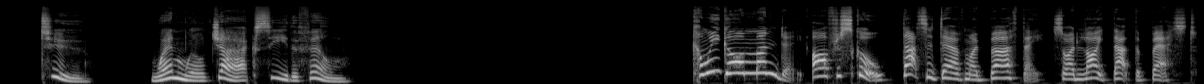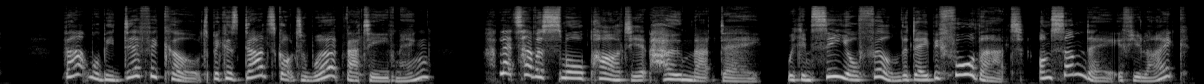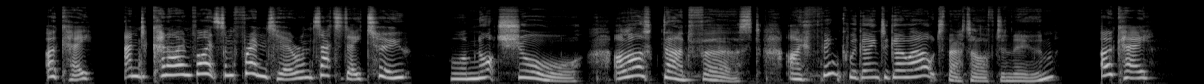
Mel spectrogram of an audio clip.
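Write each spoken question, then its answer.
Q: When will Jack see the film?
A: On Sunday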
